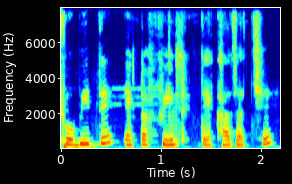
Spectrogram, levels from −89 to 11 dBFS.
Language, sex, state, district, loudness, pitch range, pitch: Bengali, female, Assam, Kamrup Metropolitan, -15 LUFS, 260-300 Hz, 280 Hz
